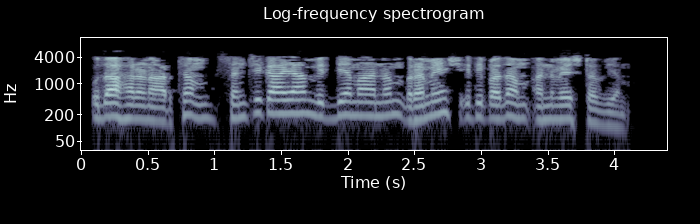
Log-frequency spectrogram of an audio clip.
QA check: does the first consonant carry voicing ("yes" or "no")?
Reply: yes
